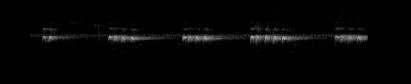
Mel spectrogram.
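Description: A female Carolina Wren gives five quick bursts of sharp, high ticking dit notes, one burst about every three-quarters of a second, calling her mate's attention.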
